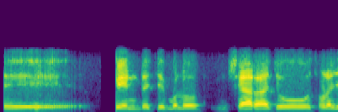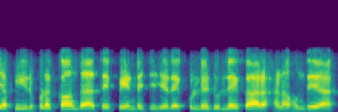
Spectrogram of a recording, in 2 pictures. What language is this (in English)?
Punjabi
